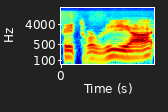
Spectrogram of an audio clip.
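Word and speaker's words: Feitoria: i would like to thank john for telling us it's pronounced fatoria if i am reading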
